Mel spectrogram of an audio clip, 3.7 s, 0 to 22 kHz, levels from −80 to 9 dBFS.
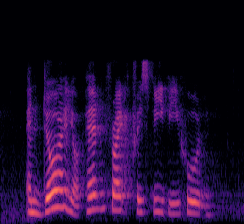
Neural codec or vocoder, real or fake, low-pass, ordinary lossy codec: codec, 16 kHz in and 24 kHz out, 0.8 kbps, FocalCodec, streaming, 65536 codes; fake; 7.2 kHz; none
